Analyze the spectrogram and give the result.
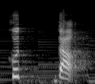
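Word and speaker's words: कुत्ता: So when you extend the line on the ta, it becomes ta. Yes, the double ta effect comes. Okay? Kutta is dog.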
